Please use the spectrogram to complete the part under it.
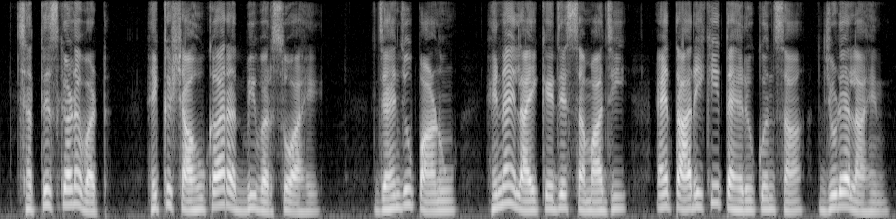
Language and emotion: Sindhi, neutral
